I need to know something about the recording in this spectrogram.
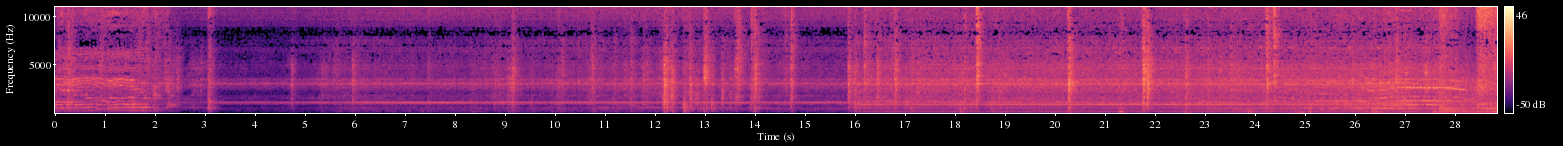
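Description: A copy machine hums steadily.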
